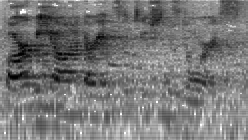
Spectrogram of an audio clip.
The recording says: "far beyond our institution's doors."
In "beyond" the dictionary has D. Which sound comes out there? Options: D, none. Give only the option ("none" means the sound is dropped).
D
